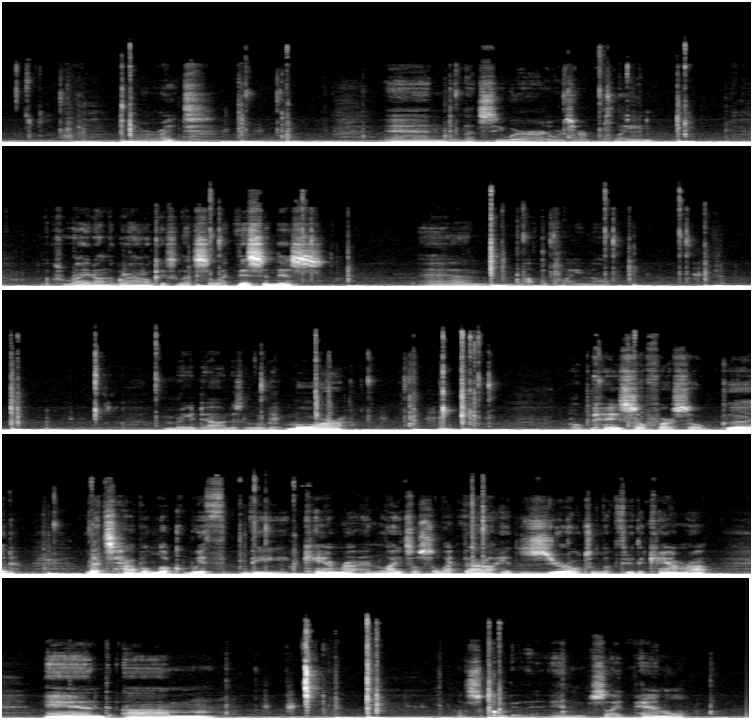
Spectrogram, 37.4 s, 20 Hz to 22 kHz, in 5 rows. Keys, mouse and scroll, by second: 1.2 KP_1, 6.1 click, 6.8 KP_1, 12.5 a, 13.5-15.1 drag, 15.1 KP_1, 18.2 a, 18.4-21.2 middle drag, 19.6 ctrl+s, 25.0 click, 27.2 KP_0, 28.3 middle click, 33.6 n, 34.9 n.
